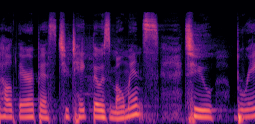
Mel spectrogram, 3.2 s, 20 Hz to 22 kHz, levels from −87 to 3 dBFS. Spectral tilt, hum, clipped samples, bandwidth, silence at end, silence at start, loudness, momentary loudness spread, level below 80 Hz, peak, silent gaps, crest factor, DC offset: -4.5 dB/octave; none; under 0.1%; 16 kHz; 0 s; 0 s; -29 LUFS; 5 LU; -54 dBFS; -8 dBFS; none; 20 dB; under 0.1%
